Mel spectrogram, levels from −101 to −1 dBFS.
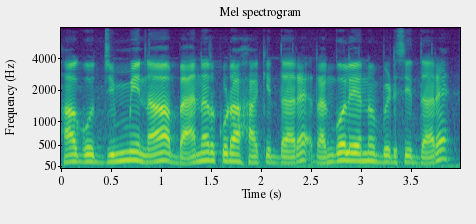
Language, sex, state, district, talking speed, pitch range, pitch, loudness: Kannada, male, Karnataka, Bangalore, 105 wpm, 130-165 Hz, 145 Hz, -15 LUFS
